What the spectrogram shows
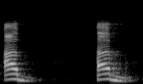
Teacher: upper lip touching the lower lip produces the sound बा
